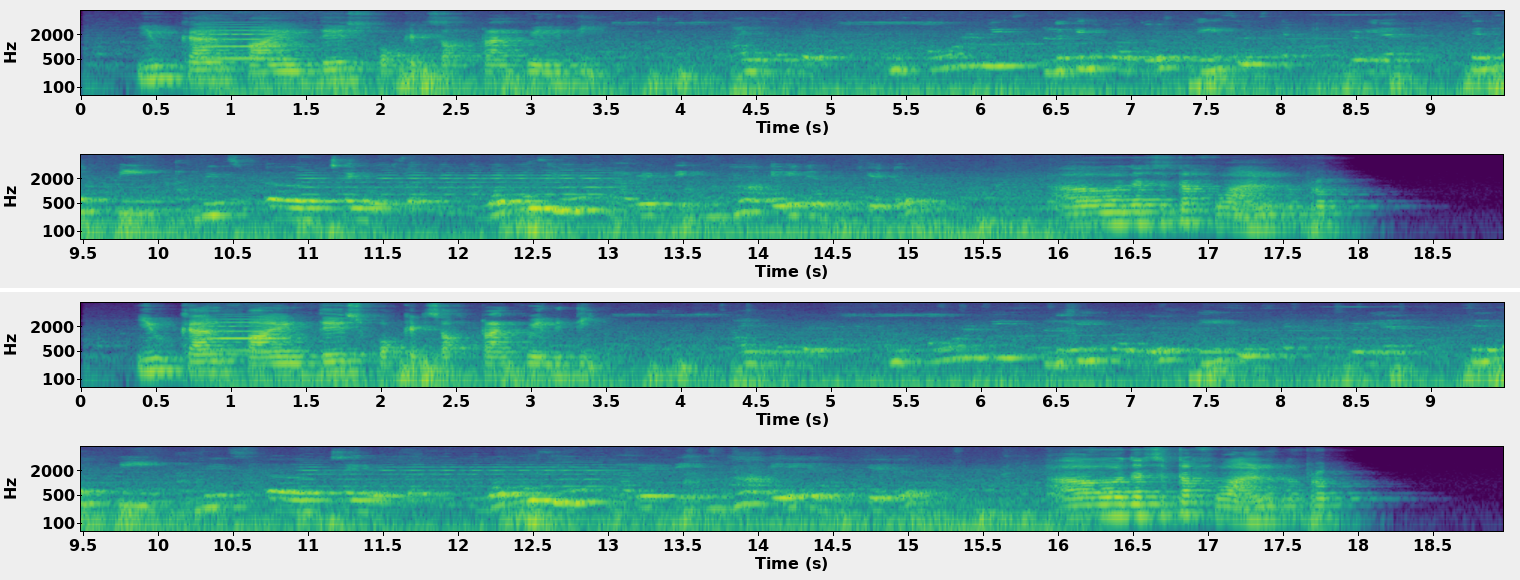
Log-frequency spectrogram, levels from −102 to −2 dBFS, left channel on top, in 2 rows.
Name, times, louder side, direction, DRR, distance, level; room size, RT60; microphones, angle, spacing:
voice 1, 0.4-3.5 13.8-14.1 15.9-17.8, right 3 dB, 70° right, 2.0 m, -23 dB
sound 1, 0.7-16.2, equal, 35° left, 6.1 m, -33 dB
voice 2, 4.4-4.9 5.4-7.9 8.5-8.8 9.2-11.7 12.1-15.1 15.4-15.5, left 1 dB, 65° left, 4.6 m, -24 dB
19.5 x 13.5 x 5.0 m
head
